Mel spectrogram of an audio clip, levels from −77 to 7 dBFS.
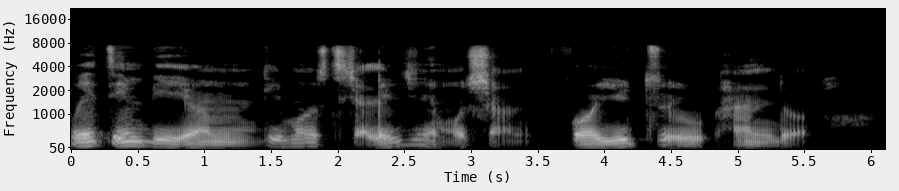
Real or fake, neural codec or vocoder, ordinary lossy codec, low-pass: real; none; none; none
